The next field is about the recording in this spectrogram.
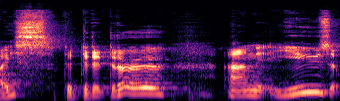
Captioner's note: vocalising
